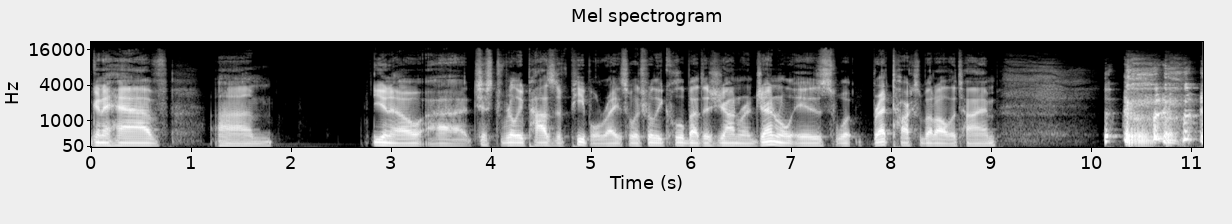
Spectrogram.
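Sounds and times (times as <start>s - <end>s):
speech: 0.0s - 1.9s, 2.8s - 9.3s, 10.1s - 11.0s
person coughing: 10.2s - 11.1s.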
